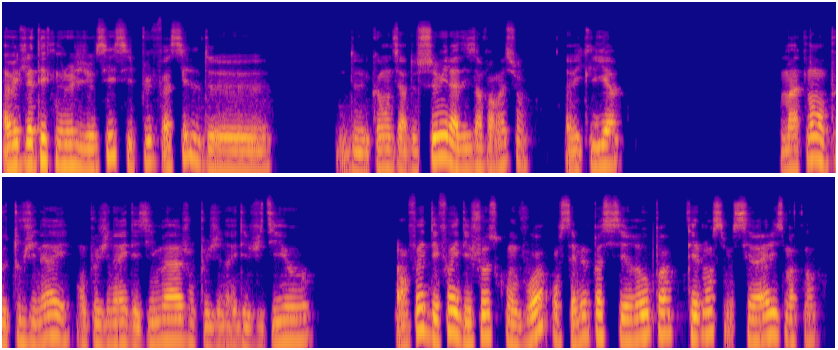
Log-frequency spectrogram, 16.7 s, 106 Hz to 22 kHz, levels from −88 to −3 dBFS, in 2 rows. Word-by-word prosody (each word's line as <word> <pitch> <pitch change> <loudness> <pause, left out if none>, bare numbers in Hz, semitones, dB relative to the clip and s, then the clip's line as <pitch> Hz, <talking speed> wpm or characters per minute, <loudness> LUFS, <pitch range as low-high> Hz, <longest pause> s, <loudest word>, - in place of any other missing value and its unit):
avec 135 +3 +4
la 140 0 +6
technologie 130 -5 +2
aussi, 175 +11 0
c'est 135 -7 -5
plus 145 +3 -2
facile 155 +4 -2
de 110 -2 0 0.7
de, 100 0 -5
comment 110 +3 -2
dire, 110 -1 -2
de 105 - -5
semer 165 +11 +5
la - - +7
désinformation 130 +5 -4 0.3
avec 110 -1 -4
l'IA 130 +1 +1 1.6
maintenant, 115 +9 0
on 155 - +3
peut 120 -3 -5
tout 130 - -6
générer, 135 +4 -1
on 110 - -7
peut 115 +2 -4
générer 120 +2 -3
des 110 0 -5
images, 130 +2 +2
on 120 - -8
peut 105 - -7
générer 105 +1 -7
des 105 -1 -6
vidéos. 130 +7 -4 0.8
Bah, - - +1
en 110 - -3
fait, 180 - +3
des 140 -4 +3
fois, 175 - +4
il - - +9
y - - +2
a - - -3
des 120 - 0
choses 155 +5 +2
qu'on 120 -4 -2
voit, 135 +10 +4
qu'on 145 - -6
sait 120 -3 -2
même 145 +5 -1
pas 155 0 +4
si 150 - -6
c'est 135 -2 +1
vrai 135 +2 +1
ou 155 +1 +6
pas, 165 0 0
tellement 160 +3 +2
c'est - - -6
c'est 135 - -2
réaliste 150 +4 +3
maintenant. 130 +1 -7
130 Hz, 210 wpm, -24 LUFS, 115-145 Hz, 1.6 s, il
